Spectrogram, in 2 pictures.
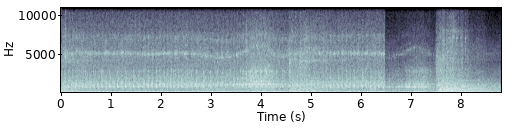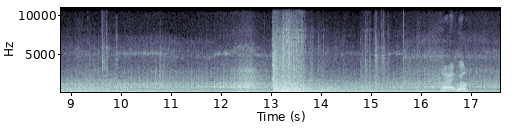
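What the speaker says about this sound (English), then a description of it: "I'm just like giving it a yank and letting the momentum of the truck pull this thing." A truck engine labors and idles while pulling a 40-foot shipping container into place, with loud steady rumble, sharp hissing bursts like air brakes, and a metallic screech near the end; a voice talks intermittently.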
